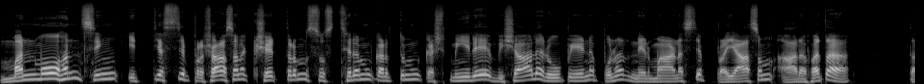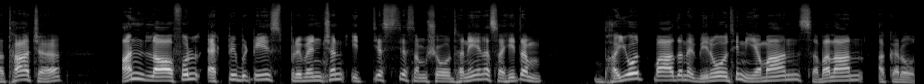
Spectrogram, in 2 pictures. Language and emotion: Sanskrit, neutral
